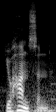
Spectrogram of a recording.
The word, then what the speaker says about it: Johnson: I just remembered was Albert Johnson pronounced Johansen for some [ __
